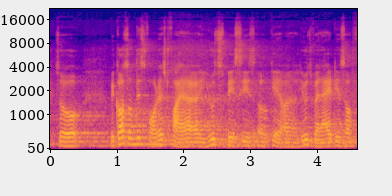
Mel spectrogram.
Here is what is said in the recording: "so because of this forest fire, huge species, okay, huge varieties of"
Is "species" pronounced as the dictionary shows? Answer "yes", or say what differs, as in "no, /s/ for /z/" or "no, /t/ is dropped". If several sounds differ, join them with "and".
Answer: no, /s/ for /ʃ/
